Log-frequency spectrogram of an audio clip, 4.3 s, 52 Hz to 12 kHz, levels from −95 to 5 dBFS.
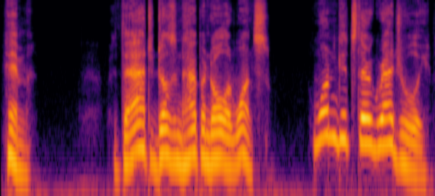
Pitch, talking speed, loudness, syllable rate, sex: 160 Hz, 140 wpm, -17 LUFS, 5.4 syllables/s, male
